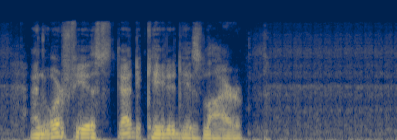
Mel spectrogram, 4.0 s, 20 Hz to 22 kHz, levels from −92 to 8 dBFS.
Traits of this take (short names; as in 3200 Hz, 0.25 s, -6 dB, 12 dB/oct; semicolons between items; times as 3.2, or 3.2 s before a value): chopped level 9.9 Hz, depth 65%, duty 80%; a quantiser's noise floor 12-bit, dither none; a shimmering, thickened sound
